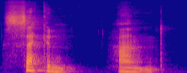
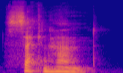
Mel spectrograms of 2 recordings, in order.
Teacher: When we say second-hand in fast natural speech, we usually don't pronounce the D at the end of second.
